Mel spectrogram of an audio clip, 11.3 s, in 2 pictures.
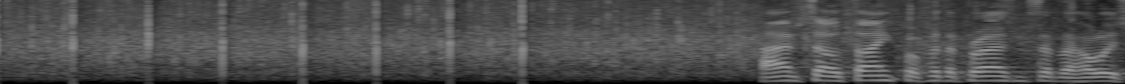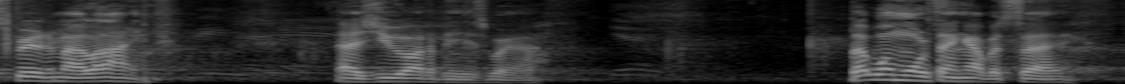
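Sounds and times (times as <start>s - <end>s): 
audience applause: 0.0s - 6.2s
speech: 3.8s - 6.6s, 7.4s - 8.5s, 9.9s - 11.2s.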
